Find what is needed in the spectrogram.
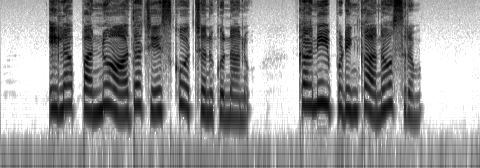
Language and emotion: Telugu, sad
